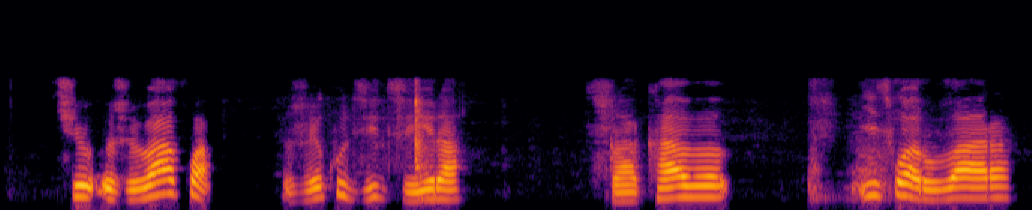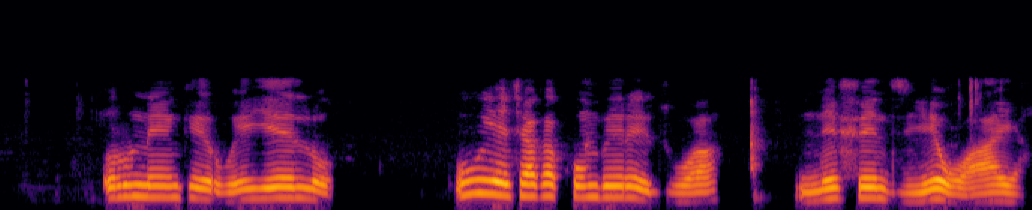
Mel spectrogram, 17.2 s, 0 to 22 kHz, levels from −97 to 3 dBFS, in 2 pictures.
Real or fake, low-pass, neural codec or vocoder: real; 5.4 kHz; none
